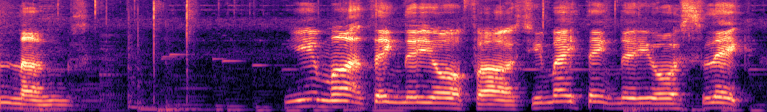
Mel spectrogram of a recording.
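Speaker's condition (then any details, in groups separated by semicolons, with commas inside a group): ALS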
